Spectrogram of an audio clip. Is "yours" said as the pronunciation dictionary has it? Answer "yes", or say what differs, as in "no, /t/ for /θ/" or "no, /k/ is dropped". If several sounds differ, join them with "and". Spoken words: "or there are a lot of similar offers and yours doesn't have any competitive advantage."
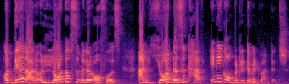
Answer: no, /z/ is dropped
